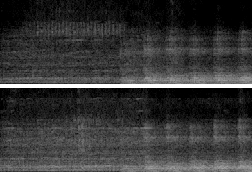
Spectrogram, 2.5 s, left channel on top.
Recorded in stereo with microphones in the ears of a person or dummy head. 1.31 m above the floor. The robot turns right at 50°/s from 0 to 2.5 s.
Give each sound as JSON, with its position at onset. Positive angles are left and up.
{"t": 1.2, "sound": "hammering", "azimuth_deg": 165, "distance_m": 3.5}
